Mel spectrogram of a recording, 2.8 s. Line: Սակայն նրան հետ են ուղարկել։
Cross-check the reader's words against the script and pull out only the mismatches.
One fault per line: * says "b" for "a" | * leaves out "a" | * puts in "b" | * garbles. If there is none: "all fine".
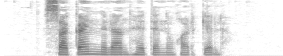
all fine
